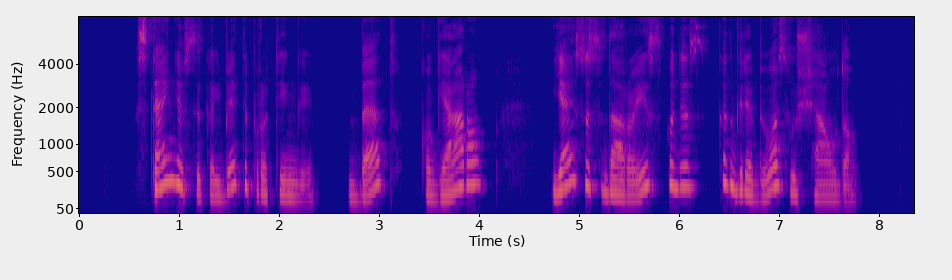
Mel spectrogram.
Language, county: Lithuanian, Vilnius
